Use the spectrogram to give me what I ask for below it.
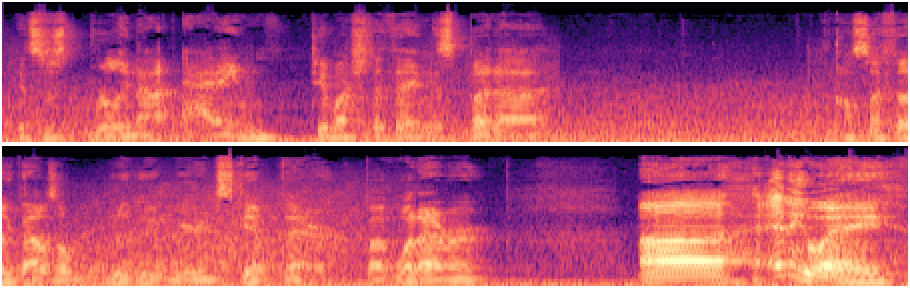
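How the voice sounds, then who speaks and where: A man's voice: medium pitch, bright, forceful tone. A man giving casual, rambling, analytical gameplay commentary as a let's play host. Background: game music.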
